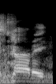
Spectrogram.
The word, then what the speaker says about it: Xcaret: I don't know if I'm pronouncing it right. But Xcaret, yeah, I've actually been. I know a guy who owns a good 40% of Xcaret. oh, that's how you pronounce it.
